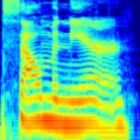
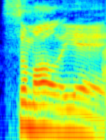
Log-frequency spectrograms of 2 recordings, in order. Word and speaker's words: sommelier: private salmonier? Oh, the people that know a lot about wine. Oh, okay. You I know, believe it's Salmonier. pronounced sommelier.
